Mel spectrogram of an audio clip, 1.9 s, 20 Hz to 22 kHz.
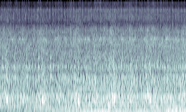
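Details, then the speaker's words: Project car at about 90,000 miles, idling: dry gritty grind with a faint regular tick about three times a second from the accessory drive; owner says one of the pulleys is failing, not yet confirmed. "but yeah you can hear that noise can't you coming from down in there it's one of the pulleys"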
